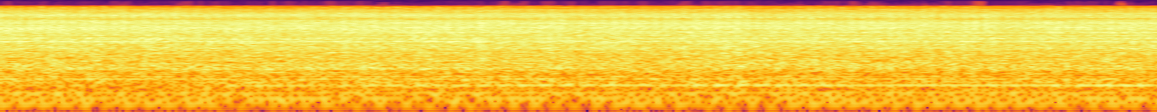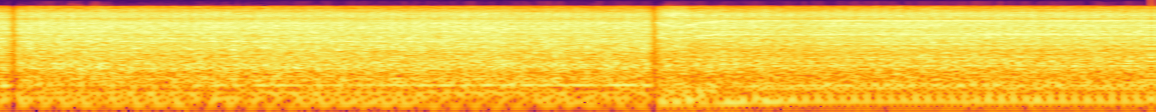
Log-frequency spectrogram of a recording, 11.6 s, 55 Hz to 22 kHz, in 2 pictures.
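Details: 1974 MGB after full engine rebuild, first runs: engine idles steadily with a busy, slightly uneven hum, no rise in speed; struggles to idle without choke; carb-cleaner spray around carb base and intake found no air leak, retiming still planned.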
